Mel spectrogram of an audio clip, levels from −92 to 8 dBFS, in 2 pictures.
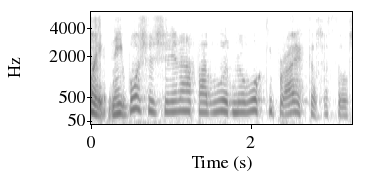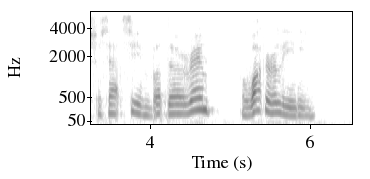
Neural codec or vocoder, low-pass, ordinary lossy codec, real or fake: codec, 16 kHz in and 24 kHz out, 0.4 kbps, LongCat-Audio-Codec, two codebook decoder; 5.4 kHz; AAC, 24 kbps; fake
